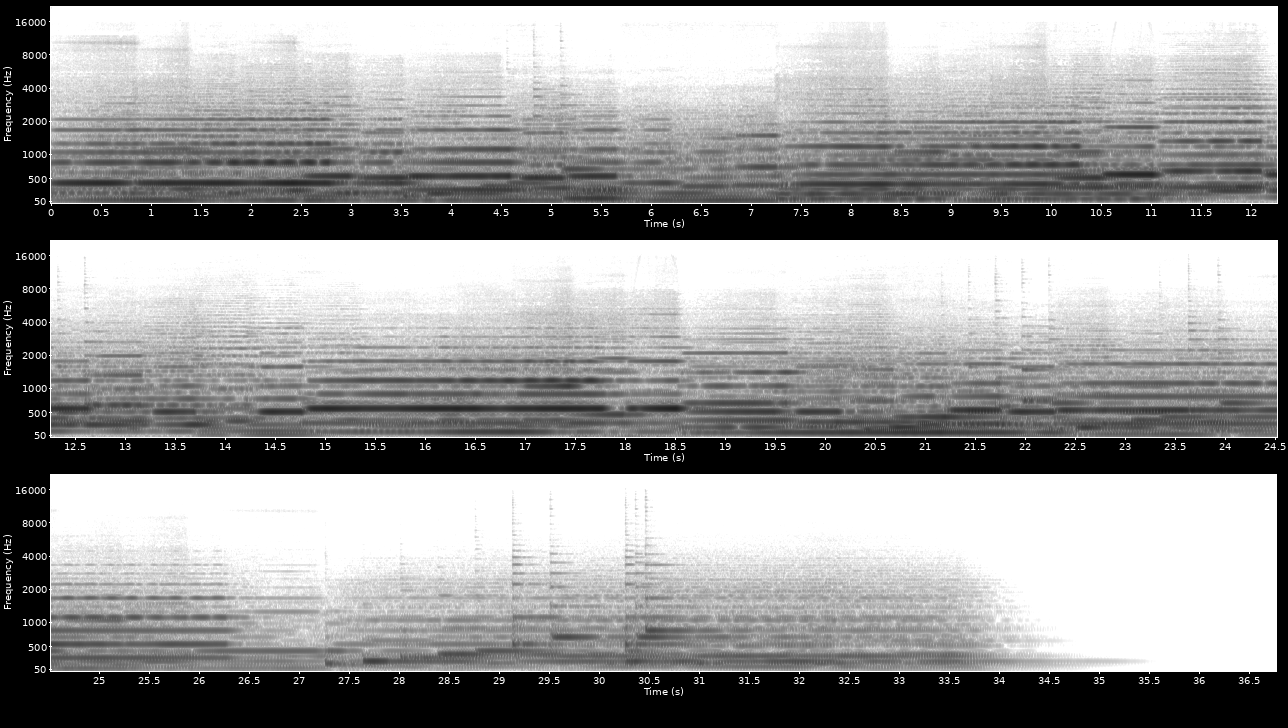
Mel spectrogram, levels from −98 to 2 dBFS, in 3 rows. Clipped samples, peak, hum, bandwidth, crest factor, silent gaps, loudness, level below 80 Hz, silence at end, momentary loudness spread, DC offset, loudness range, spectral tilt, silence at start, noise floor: under 0.1%; -6 dBFS; none; 5 kHz; 16 dB; none; -21 LUFS; -40 dBFS; 3.1 s; 18 LU; under 0.1%; 16 LU; -10 dB/octave; 0 s; under -90 dBFS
